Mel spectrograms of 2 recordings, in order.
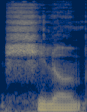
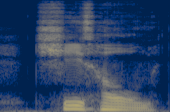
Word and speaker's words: Chisholm: Just before we started, uh, I called you Maggeli Shilom Shislom, but I was I was totally totally wrong and you corrected me and say my name is Maggeli cheese.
